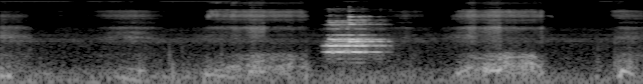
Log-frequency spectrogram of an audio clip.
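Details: Sleeping dog snoring with slow, rhythmic breaths, including one louder, tonal, whistling snore partway through.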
